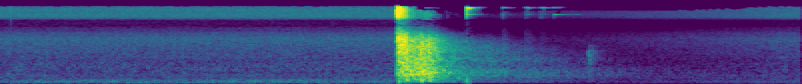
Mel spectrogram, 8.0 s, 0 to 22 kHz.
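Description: A single rifle shot from a semi-automatic .223 rifle about halfway through, sharp and loud, with a ringing tail that dies away over about a second. Before it there is only a low, steady background hiss.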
